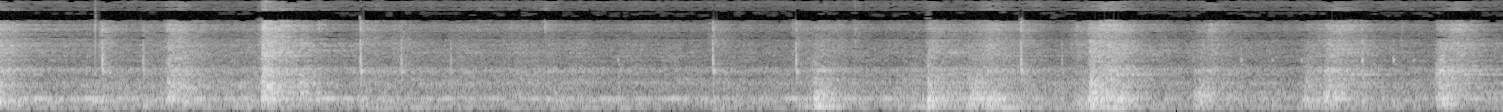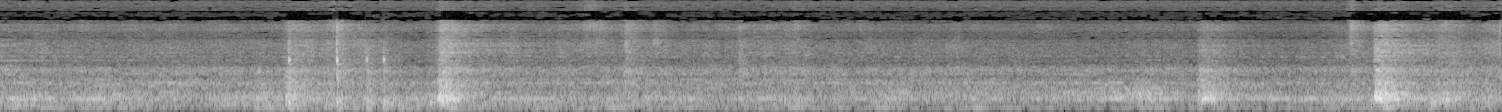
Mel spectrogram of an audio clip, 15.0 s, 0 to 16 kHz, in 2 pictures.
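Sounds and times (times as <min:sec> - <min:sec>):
wheels clunking on rail joints: 0:00.0 - 0:11.6
train rumble and hum: 0:00.0 - 0:15.0.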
